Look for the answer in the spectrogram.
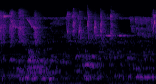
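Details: Breeding-condition female red-whiskered bulbul giving a dense, busy stream of high chirps and slurred twittering notes, nearly continuous with a short pause midway, over a faint steady background hum.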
